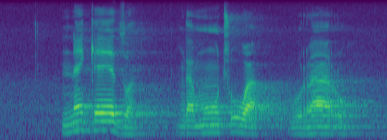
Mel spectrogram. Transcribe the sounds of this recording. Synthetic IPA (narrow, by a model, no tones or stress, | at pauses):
nɛkʼɛd͡zwaŋɡamutʰuwaβuɾaːru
